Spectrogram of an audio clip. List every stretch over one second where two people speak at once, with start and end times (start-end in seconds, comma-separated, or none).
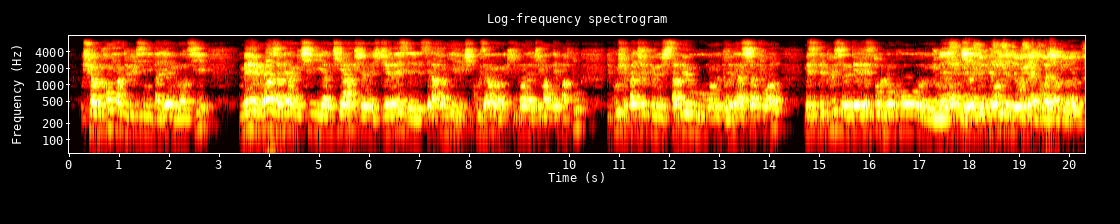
17.2-18.6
